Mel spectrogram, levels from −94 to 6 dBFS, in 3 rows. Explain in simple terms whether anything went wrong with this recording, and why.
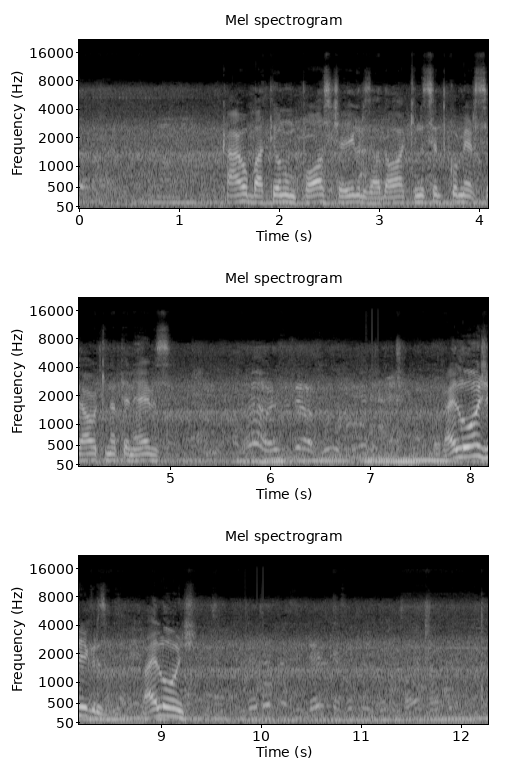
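Something did go wrong, twice: chunks out of order. At 6.96 to 7.08 s, a 60 ms slice of sound plays one slot late, swapped with the slice after it. At 9.84 to 10.02 s, another 60 ms slice plays two slots late. Each spot sounds like a brief jumble. Unlike a dropout, no sound goes missing, and unlike a stutter, nothing repeats. The same pieces are simply played in the wrong order.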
